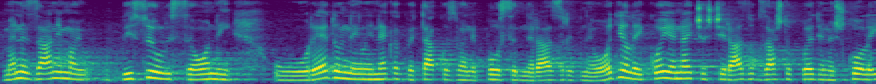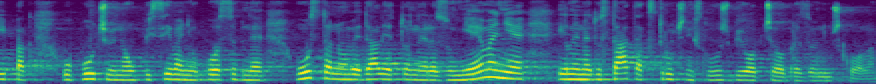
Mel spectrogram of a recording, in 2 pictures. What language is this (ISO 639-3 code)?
hrv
